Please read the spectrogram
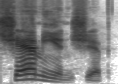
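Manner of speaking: "championship" said as cham-yun-ship; baffled mimicry, "championship" without its first P; mocked mispronunciation. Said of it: "do you not pronounce the first P in championship".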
